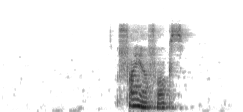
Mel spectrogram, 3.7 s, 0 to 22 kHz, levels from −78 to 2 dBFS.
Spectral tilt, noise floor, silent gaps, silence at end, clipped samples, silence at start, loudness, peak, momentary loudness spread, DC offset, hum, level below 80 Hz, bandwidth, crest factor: -4.5 dB/octave; -71 dBFS; none; 0.9 s; under 0.1%; 1.75 s; -16 LUFS; 0 dBFS; 21 LU; under 0.1%; none; -58 dBFS; 9.4 kHz; 20 dB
